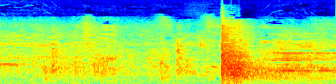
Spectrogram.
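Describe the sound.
A store door slams shut with a single loud bang partway through as people run out and lock it behind them, its ring fading afterward, over a steady background of indistinct voices.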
